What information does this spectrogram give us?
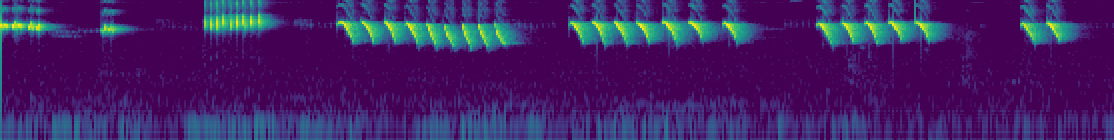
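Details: Kolibri ninja (konin) song as training material for competition birds: groups of five to seven sharp, high notes slurring downward, repeated in bursts with short gaps, after a couple of brief buzzy trills.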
